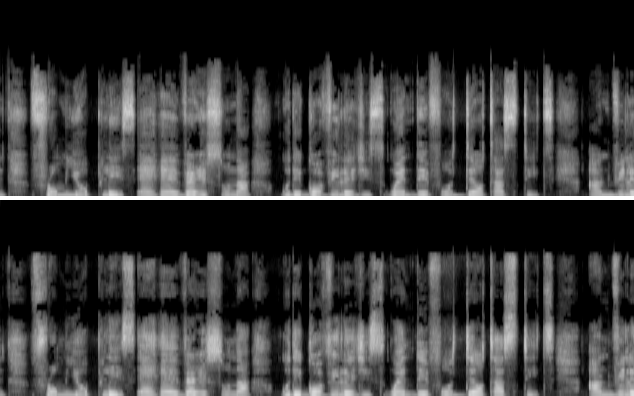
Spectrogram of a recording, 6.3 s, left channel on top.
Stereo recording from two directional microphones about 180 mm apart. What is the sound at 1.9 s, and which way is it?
Speech, 45° left (ahead or behind).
